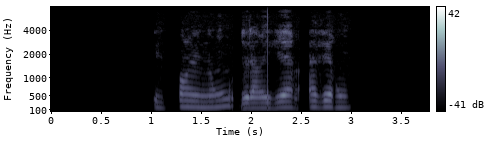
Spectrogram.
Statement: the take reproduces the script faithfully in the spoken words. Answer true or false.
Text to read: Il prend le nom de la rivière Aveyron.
true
